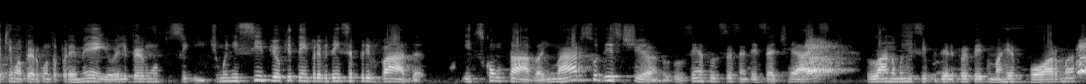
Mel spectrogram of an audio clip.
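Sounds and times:
speech: 0.1s - 10.8s
dog barking: 8.0s - 9.6s.

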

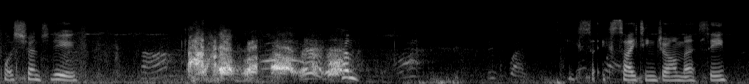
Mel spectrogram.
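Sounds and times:
speech: 0.0s - 3.7s, 5.8s - 7.4s
dog barking sharply in a small wood: 1.9s - 3.6s.

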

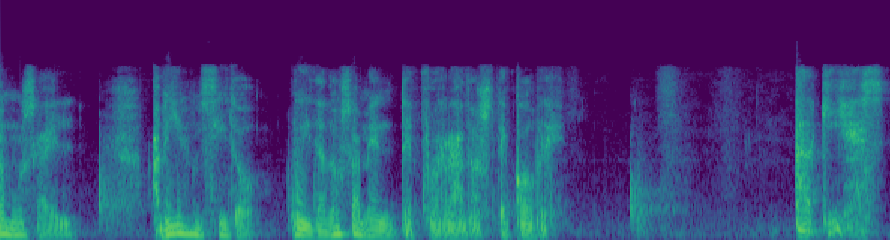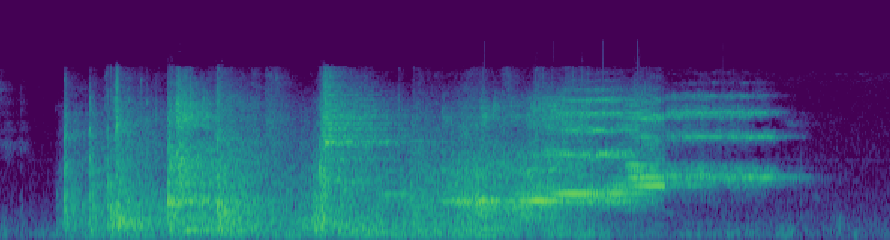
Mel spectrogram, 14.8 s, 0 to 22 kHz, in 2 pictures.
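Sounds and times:
speech: 0.0s - 4.8s, 6.7s - 8.4s
massive solid armoured iron door creaking on its hinges: 7.9s - 14.2s.

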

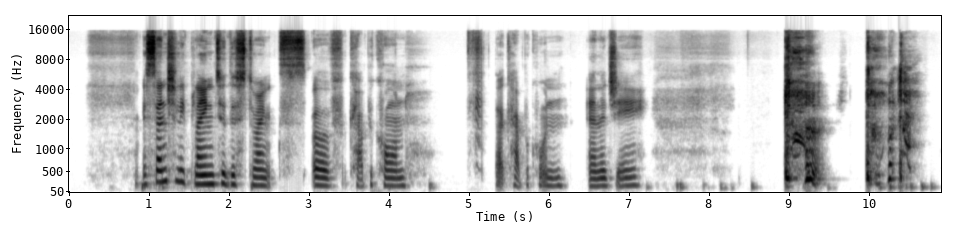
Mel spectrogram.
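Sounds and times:
speech: 0.8s - 4.4s, 5.0s - 7.7s, 10.1s - 10.6s
person clearing throat: 9.0s - 10.8s
person coughing: 9.0s - 10.8s.

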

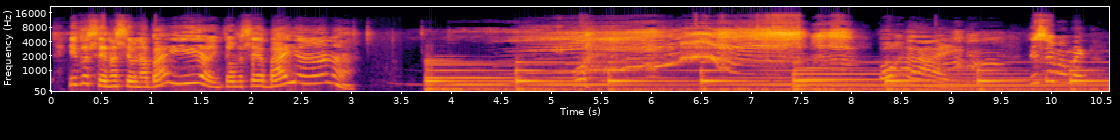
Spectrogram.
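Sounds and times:
speech: 0.0s - 3.1s, 3.7s - 4.0s, 9.9s - 10.5s
young girl crying loudly: 3.5s - 8.2s, 9.0s - 9.8s.

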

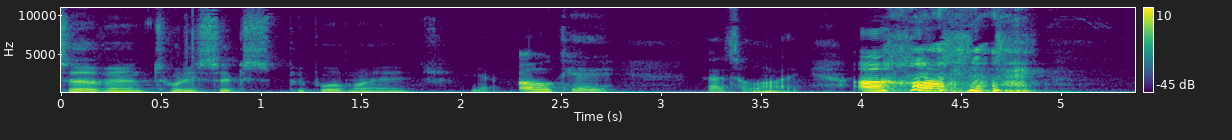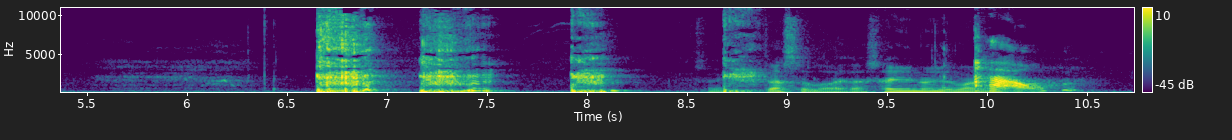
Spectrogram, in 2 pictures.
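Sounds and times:
speech: 0.0s - 5.1s, 8.6s - 10.6s
person coughing: 4.5s - 5.0s, 6.7s - 9.0s.

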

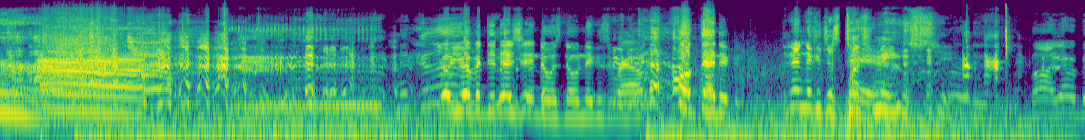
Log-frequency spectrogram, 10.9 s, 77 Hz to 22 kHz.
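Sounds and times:
man growling loudly and forcefully: 0.0s - 1.7s, 2.3s - 4.9s
laughter: 0.4s - 5.4s, 6.1s - 7.5s, 8.5s - 10.6s
speech: 4.4s - 10.8s.

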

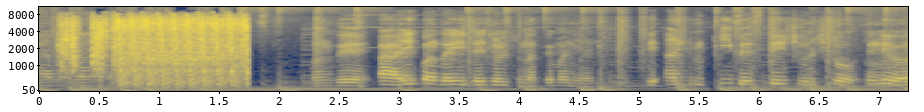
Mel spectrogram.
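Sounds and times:
rapid machine-gun fire: 0.0s - 1.8s
speech: 2.4s - 7.2s.

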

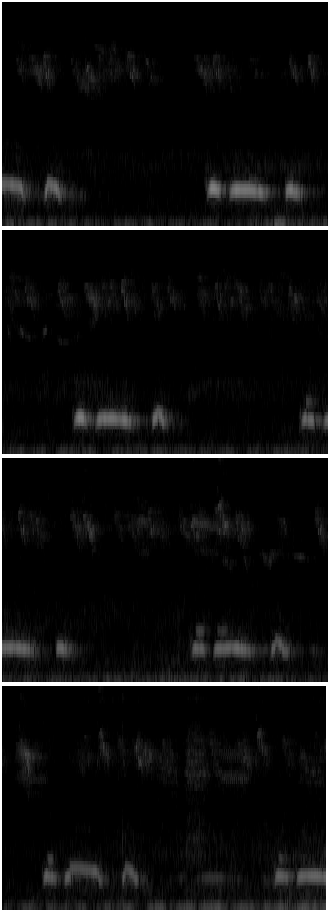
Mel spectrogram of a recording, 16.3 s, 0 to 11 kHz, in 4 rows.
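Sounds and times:
low cooing bird call: 0.0s - 1.1s, 2.6s - 4.0s, 4.9s - 6.4s, 7.8s - 9.3s, 10.5s - 16.2s.

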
